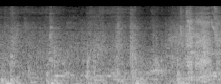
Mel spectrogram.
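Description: Soft, irregular low thumps and rustle of a handheld phone being carried and moved about.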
